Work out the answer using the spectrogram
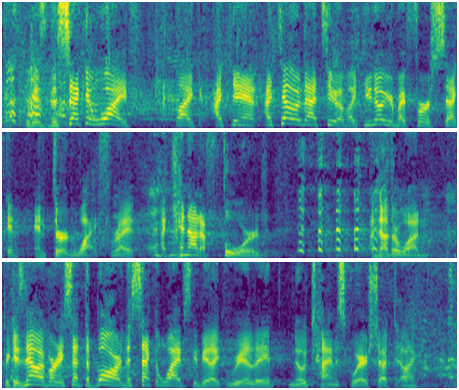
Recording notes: Answers questions from audience members at The HyperFast Sales Summit.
